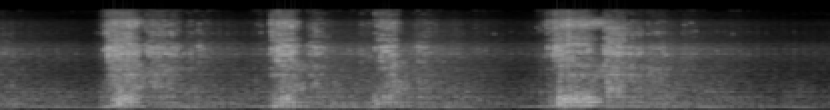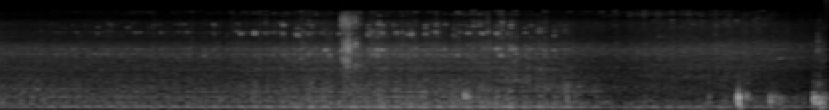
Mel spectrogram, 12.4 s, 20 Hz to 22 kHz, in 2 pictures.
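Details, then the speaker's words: Camaro with an upgraded 350 V8, intake manifold and Cragar headers, mic pointed at the engine: four quick throttle blips rise and fall crisply, then a low, even idle with no miss or rattle; healthy running. "sounds great right i do love to add in the rpm thing i do think it's so important to be able to make sure everything is running well"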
